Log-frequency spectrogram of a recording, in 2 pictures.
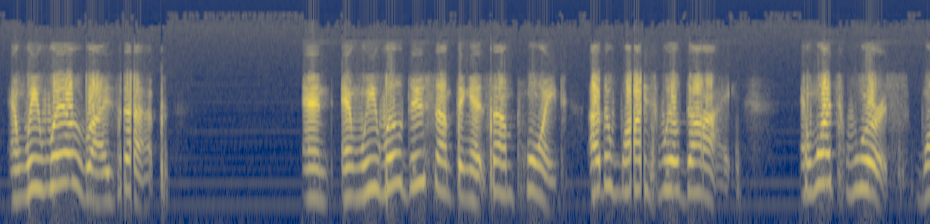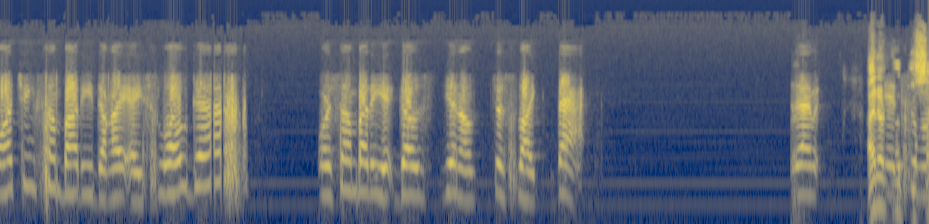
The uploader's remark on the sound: Your phone calls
